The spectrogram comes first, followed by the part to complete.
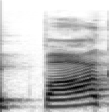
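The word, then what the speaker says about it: Palk: पाकिस्तान वाला नहीं है यह पाक जलसंधि पीए एल के को हम पाक कहते हैं ठीक है ना इसमें ल साइलेंट होता है मैक मोहन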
